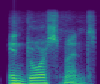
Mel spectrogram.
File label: "endorsement", American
